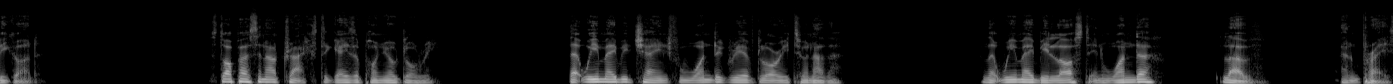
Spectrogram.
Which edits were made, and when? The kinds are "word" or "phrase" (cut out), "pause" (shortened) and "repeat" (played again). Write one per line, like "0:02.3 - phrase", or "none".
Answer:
none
